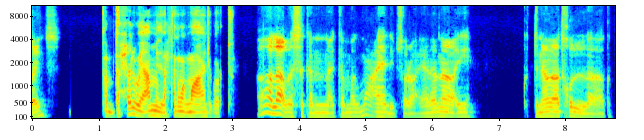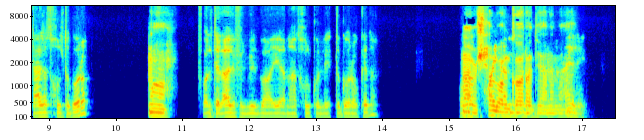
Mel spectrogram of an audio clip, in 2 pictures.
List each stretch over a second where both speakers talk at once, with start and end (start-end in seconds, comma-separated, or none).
15.2-17.0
